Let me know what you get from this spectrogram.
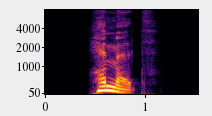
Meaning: second-person plural subjunctive I of hemmen
- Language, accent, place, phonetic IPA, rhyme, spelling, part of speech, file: German, Germany, Berlin, [ˈhɛmət], -ɛmət, hemmet, verb, De-hemmet.ogg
